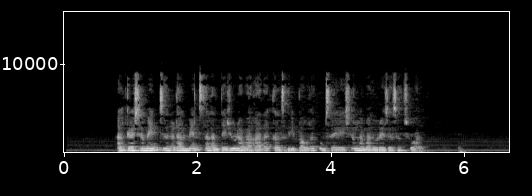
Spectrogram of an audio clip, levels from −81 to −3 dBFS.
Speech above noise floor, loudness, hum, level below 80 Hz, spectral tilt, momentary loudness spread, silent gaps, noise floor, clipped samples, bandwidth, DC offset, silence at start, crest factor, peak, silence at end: 38 dB; -18 LUFS; none; -54 dBFS; -5 dB/octave; 9 LU; none; -55 dBFS; under 0.1%; 9.4 kHz; under 0.1%; 0.8 s; 16 dB; -2 dBFS; 0.7 s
